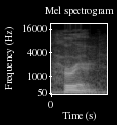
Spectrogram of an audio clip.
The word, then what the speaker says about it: Haroon: so my name is Haroon it's pronounced like Maroon with an H at the beginning instead of an M I guess yeah so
